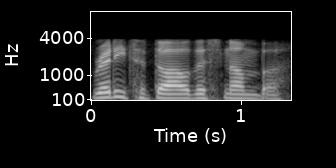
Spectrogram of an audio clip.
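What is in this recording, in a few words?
ready to dial this number, English, Voice Sounds; Samsung SGH-i310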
